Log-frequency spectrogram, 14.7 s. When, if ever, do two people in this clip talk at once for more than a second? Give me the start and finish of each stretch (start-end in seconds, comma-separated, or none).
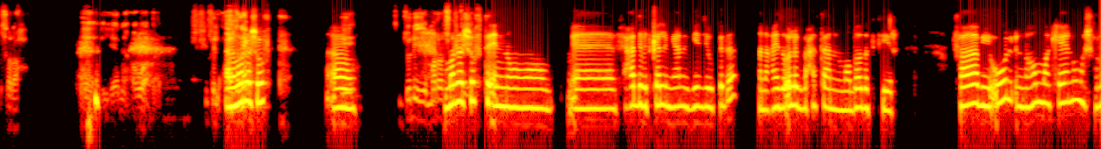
none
